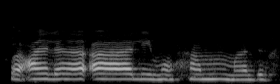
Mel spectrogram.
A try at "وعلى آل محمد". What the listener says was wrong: ہاں اور لی کو لام زیر لی کتنا لمبا ہوتا ہے اس کو اتنا ہی لمبا کریں. ٹھیک ہے اس کو آپ نے لی کہنا، اس کو شارٹ نہیں کرنا. لی محمد لی شارٹ نہیں، لی پورا لام زے لی لام زے لی.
